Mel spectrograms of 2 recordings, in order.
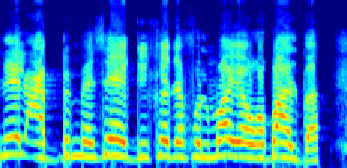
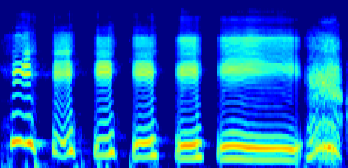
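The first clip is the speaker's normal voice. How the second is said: gloating cackle; 3 semitones lower than usual. Acted. Grandma's evil gloating laugh.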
